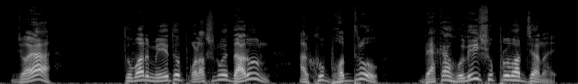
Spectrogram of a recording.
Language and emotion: Bengali, happy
